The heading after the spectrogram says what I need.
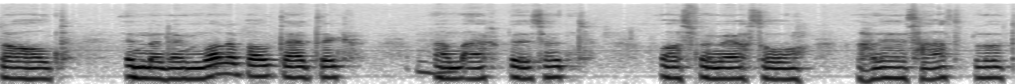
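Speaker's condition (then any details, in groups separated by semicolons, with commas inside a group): ALS; reduced air makes talking effortful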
